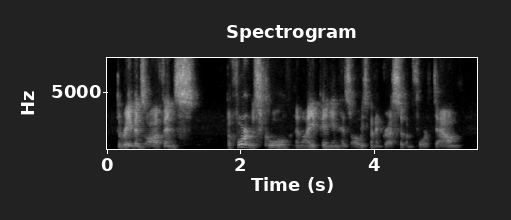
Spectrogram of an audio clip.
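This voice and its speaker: Talking at a fairly quick pace, an unremarkable speaking voice shows lively intonation and big swings in loudness. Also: man, fairly high pitch for a man. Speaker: sports podcast host. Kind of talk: casual sports analysis chat.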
